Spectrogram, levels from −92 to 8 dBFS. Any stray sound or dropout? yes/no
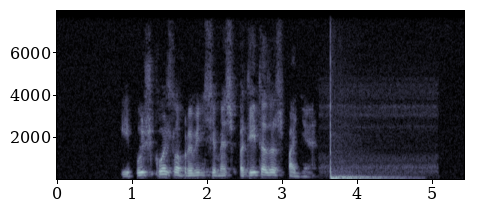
yes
